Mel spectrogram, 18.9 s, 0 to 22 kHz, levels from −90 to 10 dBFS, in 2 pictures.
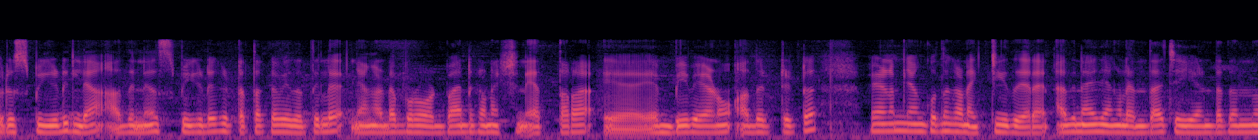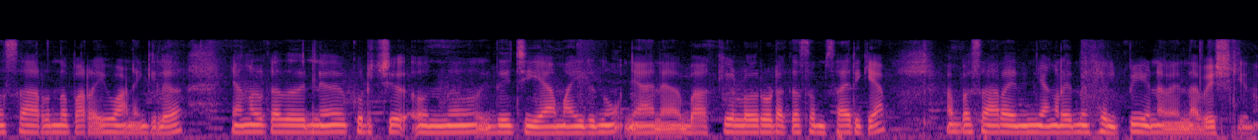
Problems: none marked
